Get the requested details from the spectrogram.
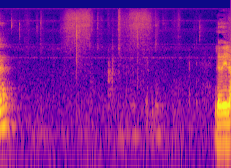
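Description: Paper rustles and crinkles softly as it is folded.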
